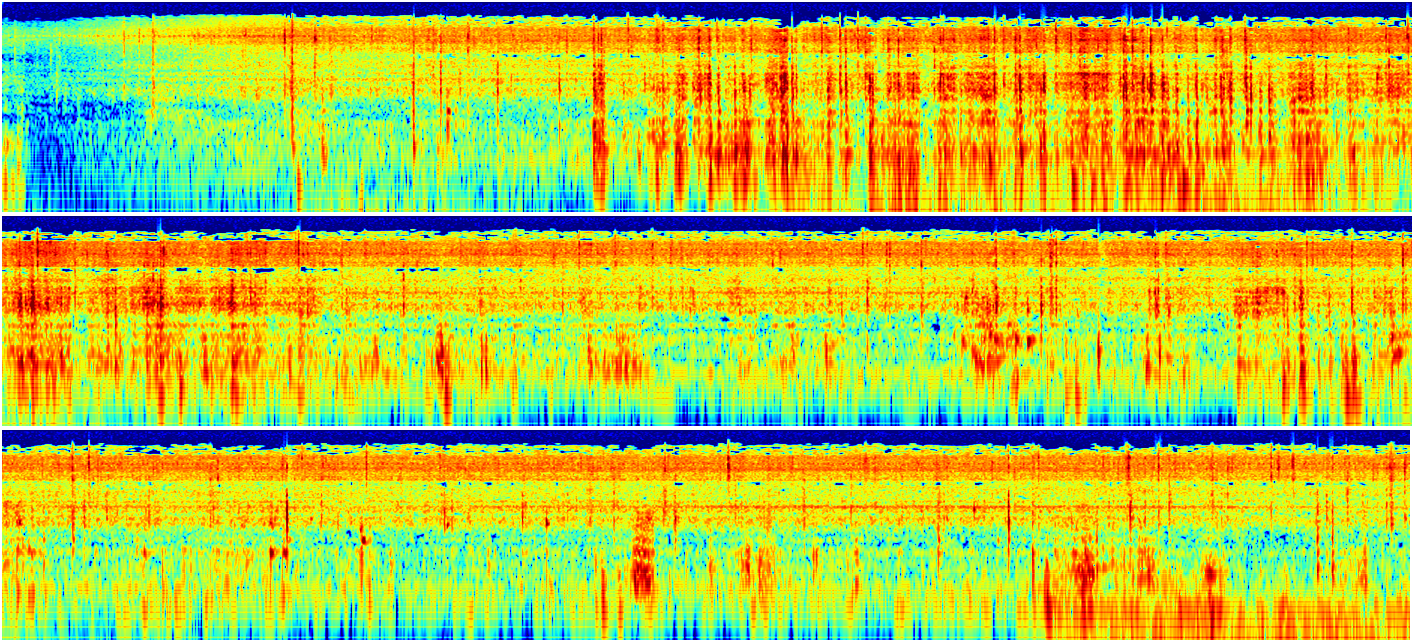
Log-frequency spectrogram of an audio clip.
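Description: Underwater noise picked up by a diving camera: irregular rushing and crackling. It swells for several seconds a few seconds in and again near the end.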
